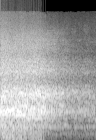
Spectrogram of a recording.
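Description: A large crowd of married men roars the Islamic chant Allahu Akbar in unison, one loud collective shout that swells and then fades away within two seconds.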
